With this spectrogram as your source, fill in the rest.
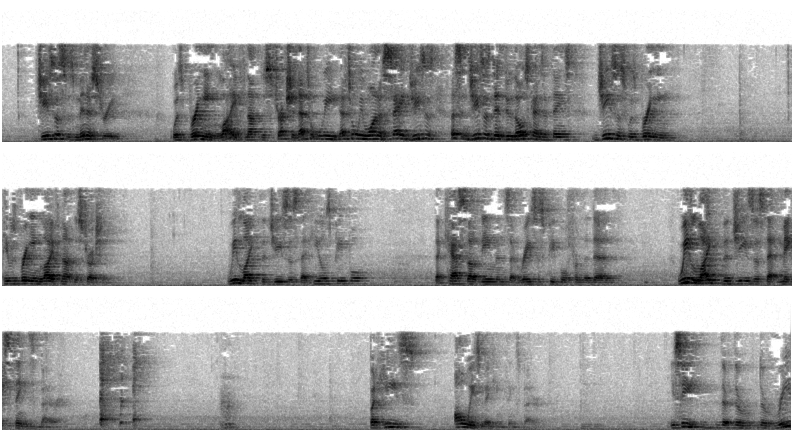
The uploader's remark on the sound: Preached at First Baptist Church of Hazel Park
